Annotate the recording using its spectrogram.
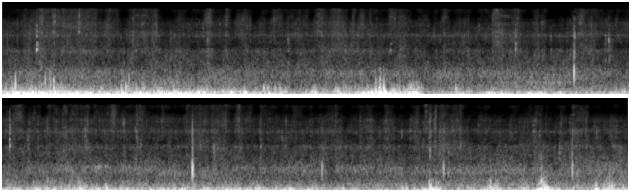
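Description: Wind buffeting a phone microphone over the rumble and rattle of a bicycle rolling over brick paving. The rumble is loudest for the first four seconds, then drops, with scattered short knocks and clicks from the bumps.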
